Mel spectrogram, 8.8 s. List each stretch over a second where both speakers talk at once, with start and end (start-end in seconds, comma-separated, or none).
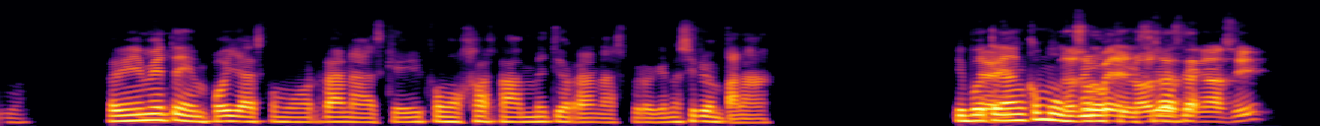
6.5-8.0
